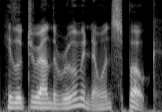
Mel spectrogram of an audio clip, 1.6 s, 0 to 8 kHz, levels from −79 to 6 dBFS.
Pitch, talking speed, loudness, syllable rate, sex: 125 Hz, 330 wpm, -17 LUFS, 8.5 syllables/s, male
